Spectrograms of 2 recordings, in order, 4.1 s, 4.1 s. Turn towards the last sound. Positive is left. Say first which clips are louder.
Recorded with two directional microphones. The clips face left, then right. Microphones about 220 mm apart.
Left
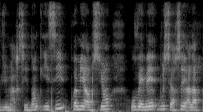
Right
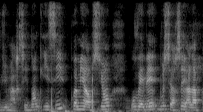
# left 6 dB
turn(degrees=25)  # may be behind; listen again after turning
